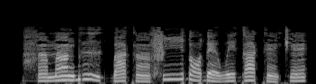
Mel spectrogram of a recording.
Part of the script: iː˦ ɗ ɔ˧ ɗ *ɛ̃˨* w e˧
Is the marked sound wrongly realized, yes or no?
yes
